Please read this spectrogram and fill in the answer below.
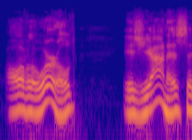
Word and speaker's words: Giannis: So his first name's Greek, but he's also from Nigeria. His mom and dad were born in Nigeria, but he grew up in Athens, Greece. So there's two different ways to pronounce it, Giannis. But then I call him Antetokounmpo because that's the Nigerian pronunciation. The Greek pronunciation is Giannis.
